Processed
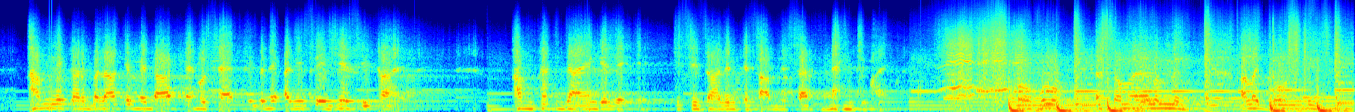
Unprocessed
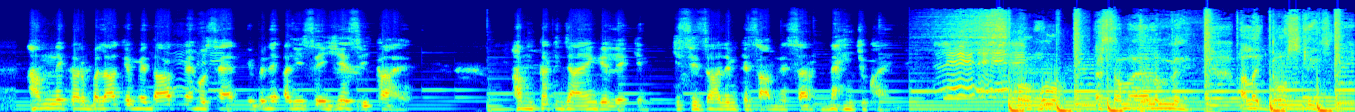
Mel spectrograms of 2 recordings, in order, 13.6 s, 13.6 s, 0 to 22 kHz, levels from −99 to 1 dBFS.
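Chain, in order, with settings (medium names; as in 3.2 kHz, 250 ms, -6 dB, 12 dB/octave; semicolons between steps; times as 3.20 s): low-pass 3.9 kHz 12 dB/octave; on a send: delay 244 ms -17 dB; on the sum: spring tank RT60 3 s, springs 57 ms, chirp 35 ms, DRR 14.5 dB; buffer glitch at 0.47/4.10/5.85/9.16 s, samples 1024, times 1; delay time shaken by noise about 1.5 kHz, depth 0.055 ms; trim +5.5 dB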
